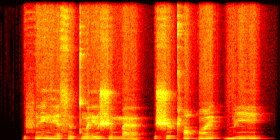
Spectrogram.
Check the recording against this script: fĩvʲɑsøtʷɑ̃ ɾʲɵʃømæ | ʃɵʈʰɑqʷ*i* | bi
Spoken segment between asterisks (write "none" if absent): ĩ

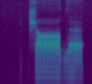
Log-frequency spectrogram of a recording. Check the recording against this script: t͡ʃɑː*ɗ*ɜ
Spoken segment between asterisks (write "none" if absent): d̪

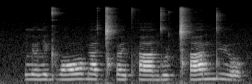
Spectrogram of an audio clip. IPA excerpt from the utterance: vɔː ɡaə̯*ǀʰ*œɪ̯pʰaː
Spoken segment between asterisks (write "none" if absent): ǀʰ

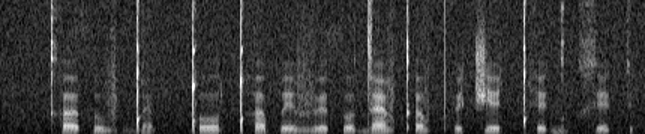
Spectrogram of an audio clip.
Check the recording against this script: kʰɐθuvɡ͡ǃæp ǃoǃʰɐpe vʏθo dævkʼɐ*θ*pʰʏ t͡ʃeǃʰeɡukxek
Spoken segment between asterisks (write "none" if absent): v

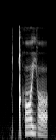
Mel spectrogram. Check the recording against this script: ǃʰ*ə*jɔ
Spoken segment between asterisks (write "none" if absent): ɔ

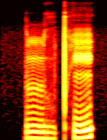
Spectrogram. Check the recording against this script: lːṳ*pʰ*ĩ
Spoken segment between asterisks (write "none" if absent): pʰ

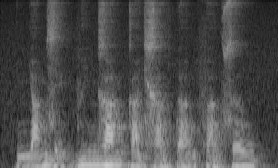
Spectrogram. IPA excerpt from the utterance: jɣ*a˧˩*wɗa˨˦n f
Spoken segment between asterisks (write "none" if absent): a˧˩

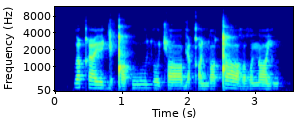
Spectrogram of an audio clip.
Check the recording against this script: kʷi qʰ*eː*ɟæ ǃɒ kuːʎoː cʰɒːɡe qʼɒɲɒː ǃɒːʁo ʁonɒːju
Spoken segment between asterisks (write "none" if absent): eː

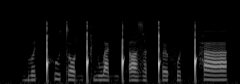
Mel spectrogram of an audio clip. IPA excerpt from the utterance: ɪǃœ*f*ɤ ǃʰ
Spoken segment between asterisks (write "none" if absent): f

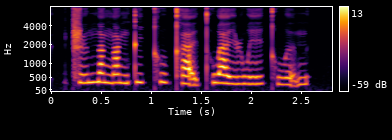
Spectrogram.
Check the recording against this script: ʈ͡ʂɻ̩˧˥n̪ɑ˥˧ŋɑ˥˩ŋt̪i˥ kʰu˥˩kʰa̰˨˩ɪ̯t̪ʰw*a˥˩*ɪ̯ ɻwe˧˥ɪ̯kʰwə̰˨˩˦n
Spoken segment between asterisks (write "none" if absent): a˥˩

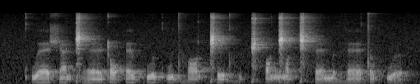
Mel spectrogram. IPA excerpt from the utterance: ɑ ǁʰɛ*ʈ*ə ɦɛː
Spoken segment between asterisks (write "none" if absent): n̪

